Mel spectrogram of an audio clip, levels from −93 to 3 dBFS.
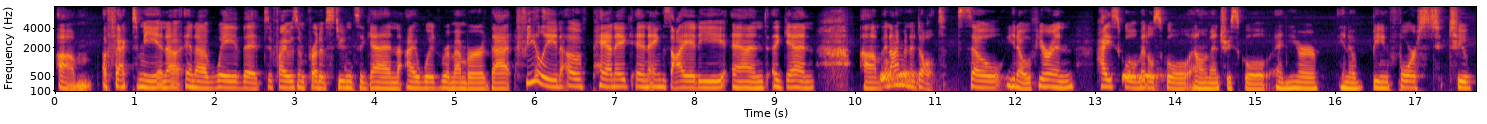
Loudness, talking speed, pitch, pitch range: -20 LUFS, 175 wpm, 170 Hz, 160-185 Hz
